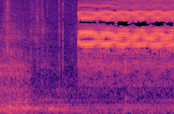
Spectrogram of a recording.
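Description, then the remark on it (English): A spring-loaded toy sonic screwdriver switches on abruptly and holds a loud, steady, high-pitched electronic buzz with a faint wavering tone, sounding alone after a brief quiet rustle. “Oh, here's my spring-loaded sonic screwdriver.”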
